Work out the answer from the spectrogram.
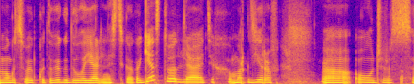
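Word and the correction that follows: Odgers: uh, Оджерс.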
